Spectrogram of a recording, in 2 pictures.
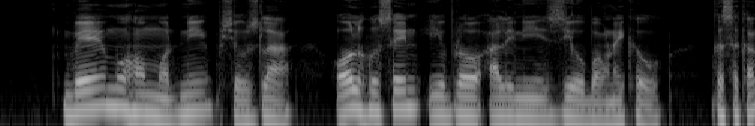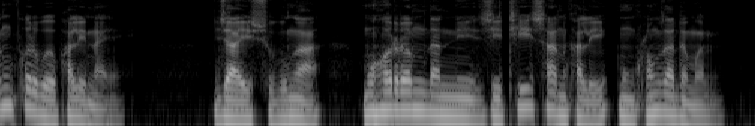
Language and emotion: Bodo, neutral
